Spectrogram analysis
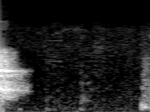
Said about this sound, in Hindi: बहुत भौंक रहा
